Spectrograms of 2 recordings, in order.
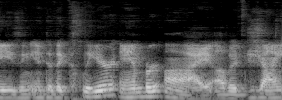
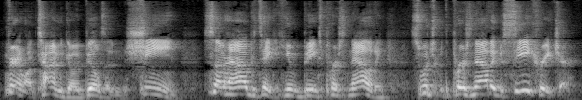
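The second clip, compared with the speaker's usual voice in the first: high, fast squid voice; lightly voiced sea creature; 8 semitones higher, faster than usual. Squid voice, speeding up.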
